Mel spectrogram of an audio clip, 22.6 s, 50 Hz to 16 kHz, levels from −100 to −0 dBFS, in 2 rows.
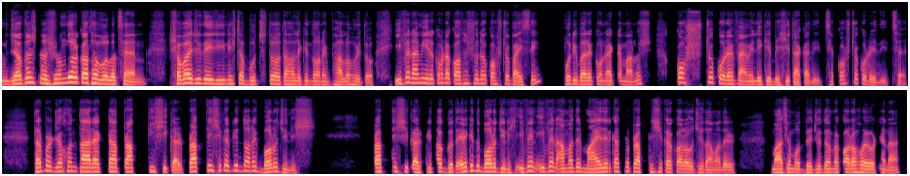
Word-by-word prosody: যথেষ্ট 205 +5 +4 0.2
সুন্দর 205 +5 +7
কথা 195 -1 +7
বলেছেন। 150 -5 +2 0.5
সবাই 190 +4 +7
যদি 180 -1 +2
এই 165 - +3
জিনিসটা 160 0 -2
বুঝত 145 +4 -7 0.2
তাহলে 140 -1 -1
কিন্তু 140 -1 -5
অনেক 135 -1 -6
ভালো 125 +1 -2
হইত। 125 - -7 0.4
ইভেন 215 +4 0
আমি 195 - -3
এরকম 185 - -3
একটা 200 -1 0
কথা 170 +1 -1
শুনেও 175 -1 -3
কষ্ট 150 -1 -7
পাইছি। 125 +4 -4 0.4
পরিবারের 150 -1 +1
কোনো 140 -1 -5
একটা 145 - -10
মানুষ 155 +7 -7 0.4
কষ্ট 210 -1 -4 0.2
করে 165 -3 +2
ফ্যামিলিকে 135 0 -3
বেশি 125 +2 -5
টাকা 115 - -4
দিচ্ছে, - - -13
কষ্ট 170 +4 -9
করেই 115 -4 -6
দিচ্ছে। - - -12 0.5
তারপর 185 +5 +3
যখন 190 +1 -2
তার 170 0 +7
একটা 175 - +1
প্রাপ্তি 170 +2 +1
স্বীকার, 160 - -1
প্রাপ্তি 185 +4 +4
স্বীকার 215 -1 0
কিন্তু 215 -1 -1
অনেক 195 -3 -4
বড় 155 +3 +5
জিনিস। 115 -1 -8 0.9
প্রাপ্তি 170 +2 +2
স্বীকার, 155 -5 +1
কৃতজ্ঞতা 160 -1 -2
এটা 170 +3 +4
কিন্তু 210 -1 +1
বড় 170 - +6
জিনিস। 135 -4 -3
ইভেন 195 +2 0
ইভেন, 195 +1 -1
আমাদের 165 +2 -2
মায়েদের 155 +4 +2
কাছে 180 +1 -3
প্রাপ্তি 160 -1 +1
স্বীকার 160 -2 -2
করা 140 -1 +2
উচিত 135 0 -9
আমাদের 120 0 -4 0.6
মাঝেমধ্যে। 135 -2 0
যদিও 140 +2 -2
আমরা 145 +1 -3
করা 145 0 +4
হয়ে 140 -2 +3
ওঠে 130 - -6
না। 110 - -3
160 Hz, 190 wpm, -22 LUFS, 140-180 Hz, 0.9 s, সুন্দর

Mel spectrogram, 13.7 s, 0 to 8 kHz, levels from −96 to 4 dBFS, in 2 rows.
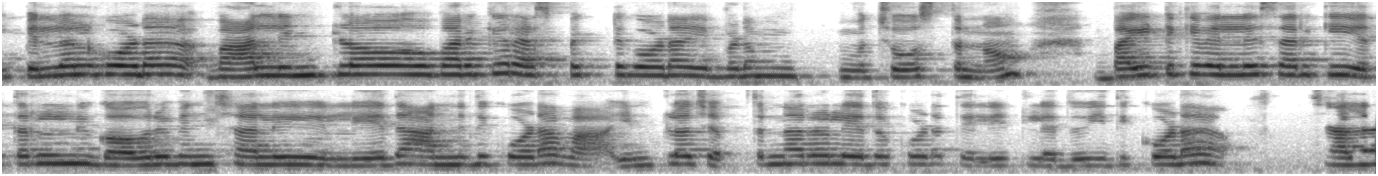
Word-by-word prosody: ఈ - - -8
పిల్లలు 285 +5 +3
కూడా 300 0 +6 0.3
వాళ్ళింట్లో 270 +5 +3 0.4
వరకే 295 +2 +3
రెస్పెక్ట్ 285 0 -1
కూడా 275 0 +2
ఇవ్వడం 245 +2 -3 0.6
చూస్తున్నాం. 225 +1 0 0.5
బయటికి 280 +5 +2
వెళ్ళేసరికి 290 0 +2
ఇతరుల్ని 265 +2 -1
గౌరవించాలి, 245 +2 0 0.3
లేదా 220 +5 -2
అన్నది 235 +1 -3
కూడా 240 +3 -1
వ 210 - -2 0.3
ఇంట్లో 225 +4 -4
చెప్తున్నారో 255 +2 -4
లేదో 245 0 -2
కూడా 250 +1 -7
తెలీట్లేదు. 210 -2 -9
ఇది 225 +2 -15
కూడా 245 +3 -1 0.6
చాలా 225 +1 +1
255 Hz, 110 wpm, -19 LUFS, 235-280 Hz, 0.6 s, కూడా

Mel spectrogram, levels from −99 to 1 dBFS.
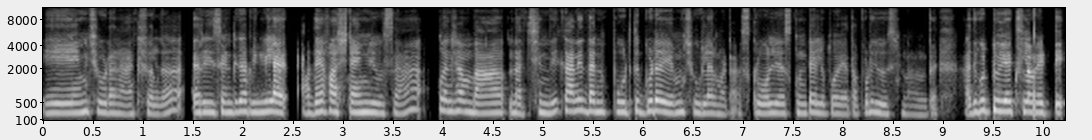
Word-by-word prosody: ఏం 240 +1 +1
చూడను 240 -4 -3
యాక్చువల్‌గా. 225 +1 -6 0.3
రీసెంట్‌గా 255 +1 +1
రీలె. 260 +1 +6 0.3
అదే 250 +3 +2
ఫస్ట్ 265 -1 +2
టైమ్ 255 0 +4
జూసా. 235 -1 -4 0.4
కొంచెం 280 -1 0
బా 235 - +2 0.3
నచ్చింది. 235 +2 -2
కానీ 285 +1 +4
దాన్ని 265 -1 +3
పూర్తిగూడా 275 +2 +2
ఏం 245 - -3
చూడలే 235 -2 -3
అన్నమాట. 215 -2 -10
స్క్రోల్ 235 -1 -2
చేసుకుంట 230 +1 -6
ఎళ్ళిపోయేతప్పుడు 225 +1 -6
జుసినా 220 0 -7
అంతే. 195 - -13 0.3
అది - - -1
కూడా 290 - 0
2 285 - +5
ఎక్స్‌లో 270 -1 +3
పెట్టి. 235 -1 0
245 Hz, 165 wpm, -26 LUFS, 230-265 Hz, 0.4 s, రీలె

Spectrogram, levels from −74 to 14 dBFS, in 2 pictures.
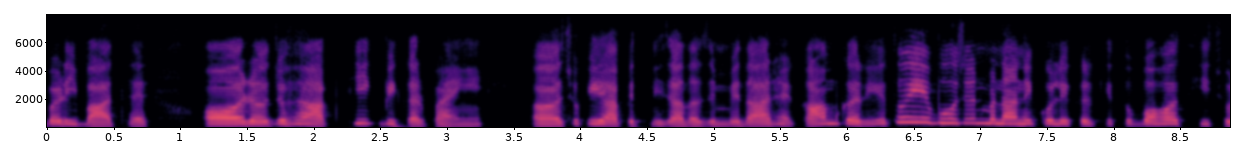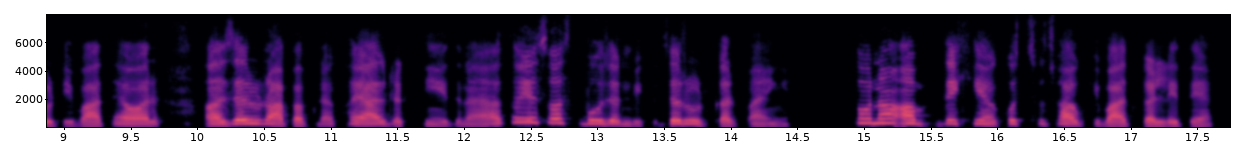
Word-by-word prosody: बड़ी 245 0 0
बात 200 -1 +2
है 210 0 -5 0.5
और 235 0 +6 0.2
जो 255 - +3
है 255 +1 -3
आप 220 -2 +3
ठीक 300 -1 -4
भी 255 -1 -2
कर 210 - -3
पाएँगी। 215 +1 -6 0.4
अ, 220 0 +2
चूँकि 250 +2 -2
आप 225 -2 +2
इतनी 230 +1 -9
ज़्यादा 215 -1 -1
ज़िम्मेदार 225 0 -2
हैं, 230 -2 -6
काम 235 +4 +2
कर 260 -2 +1
रही 235 +1 -8
हैं, - - -5
तो 375 -1 -1
यह 375 -1 +5
भोजन 320 -1 0
बनाने 260 -3 +3
को 260 0 -2
लेकर 245 -1 -1
के 245 - -12
तो 245 0 -10
बहुत 255 +2 0
ही 245 - -8
छोटी 215 -2 -5
बात 200 +1 -1
है 235 - -1
और 225 0 +3 0.4
अ, 235 0 +4
ज़रूर 270 +2 +5
आप 225 -2 +3
अपना 215 - -4
ख़याल 235 - +1
रखती 220 +2 -9
हैं 215 - -7
इतना 215 0 -12
ज़्यादा, 215 +1 -1
तो - - -7
ये 175 0 +2
स्वस्थ 320 0 +2
भोजन 250 -3 +2
भी 220 -1 -11 0.2
ज़रूर 255 -2 +3
कर 205 -1 -2
पाएँगी। 95 +3 -9 0.5
तो 325 0 +4
ना, 315 +1 +6
अब 290 -4 +4
देखिए 260 0 0
कुछ 260 +2 -3
सुझाव 245 -1 +1
की 235 - -11
बात 200 -3 +1
कर 200 -1 +2
लेते 200 0 -4
हैं। 200 0 -6
235 Hz, 215 wpm, -24 LUFS, 220-255 Hz, 0.5 s, और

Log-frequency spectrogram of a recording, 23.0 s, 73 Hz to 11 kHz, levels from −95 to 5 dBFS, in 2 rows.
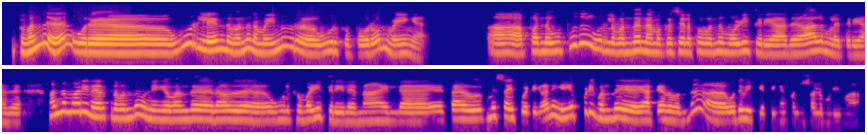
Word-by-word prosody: இப்ப 215 0 -5
வந்து 365 - +5 0.4
ஒரு 205 -1 +5 1.2
ஊர்லேருந்து 260 - +4
வந்து 235 +7 0
நம்ம 205 -2 -1
இன்னொரு 290 0 0 0.3
ஊருக்கு 225 -3 -4
போறோம்ன்னு 205 +8 -1
வைங்க. 185 -3 -4 1.0
அ - - -2 0.3
அப்ப 190 0 -17
அந்த 220 0 -1
உ - - -5
புது 370 +5 0 0.2
ஊர்ல 230 -5 -1
வந்து 210 +2 -1 0.2
நமக்கு 205 0 -3
சிலப்ப 215 0 -2
வந்து 210 +2 -3
மொழி 205 +3 0 0.2
தெரியாது, 185 -1 -1 0.2
ஆளுங்கள 225 -4 -1 0.2
தெரியாது. 170 -1 -7 0.5
அந்த 335 +6 -1
மாரி 370 0 +2
நேரத்தில 245 -2 -1
வந்து 230 +7 -4 0.2
நீங்க 205 -1 -4
வந்து 205 +2 -3 0.2
எதாவது 200 0 -1 0.5
உங்களுக்கு 200 +1 -12
வழி 215 +5 -2
தெரியலன்னா 180 0 -7 0.2
இந்த 180 0 -11 0.5
எ - - -4 0.2
த - - +2 0.5
மிஸ் 260 +1 -10
ஆயி 230 -1 -1
போயிட்டிங்கன்னா, 185 +6 -5
நீங்க 230 -5 -2
எப்படி 345 +6 -7
வந்து 215 +3 -1 0.3
யார்ட்டயாவது 195 +1 -2
வந்து 180 - -12 0.2
அ - - 0 0.2
உதவி 215 +2 -2
கேட்பீங்கன்னு 335 - -17
கொஞ்சம் 170 -2 -24
சொல்ல 335 - -12
முடியுமா? 300 - -20
210 Hz, 135 wpm, -18 LUFS, 190-245 Hz, 1.2 s, வந்து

